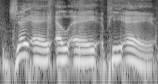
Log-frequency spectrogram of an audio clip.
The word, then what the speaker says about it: Jalapa: Jalapa, J A L A P A, pronounced Jalapa. It's a region in Nicaragua.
